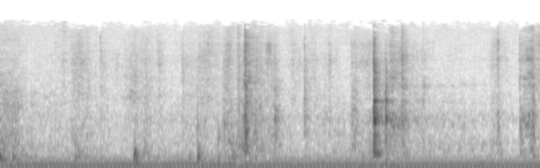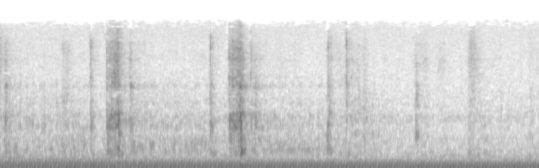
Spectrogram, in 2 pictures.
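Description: Desk telephone being dialed and handled: scattered light clicks and knocks, the sharpest a little under three seconds in, over a steady low hum.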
